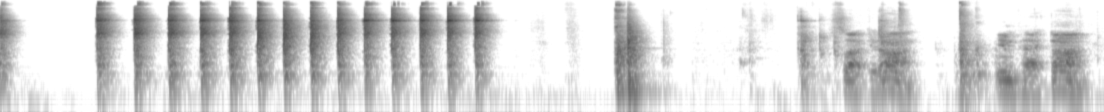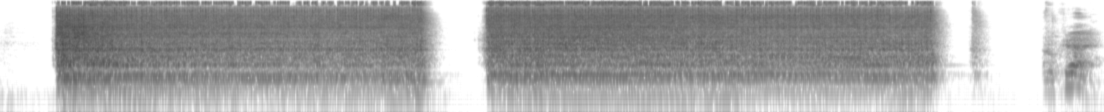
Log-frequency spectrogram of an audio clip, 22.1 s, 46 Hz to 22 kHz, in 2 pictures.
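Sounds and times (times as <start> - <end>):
impact wrench hammering: 0.0 - 0.2, 0.9 - 5.0, 11.6 - 20.9.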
